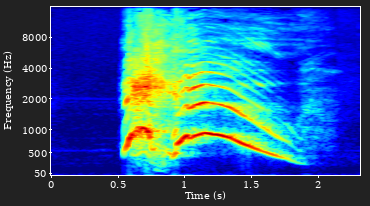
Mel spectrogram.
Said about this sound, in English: Oh, no, I'm going to sneeze.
